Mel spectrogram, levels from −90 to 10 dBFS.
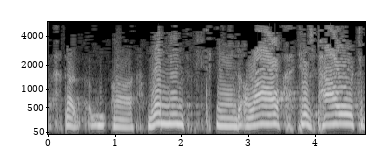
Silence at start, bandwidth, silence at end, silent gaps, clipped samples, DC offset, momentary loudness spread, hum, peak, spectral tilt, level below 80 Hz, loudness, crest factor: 0 s; 5.2 kHz; 0 s; none; under 0.1%; under 0.1%; 7 LU; none; 0 dBFS; -9.5 dB/octave; -50 dBFS; -14 LUFS; 14 dB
